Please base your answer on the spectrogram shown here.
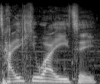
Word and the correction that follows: Taika Waititi: Taika Waititi! I said it wrong then!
